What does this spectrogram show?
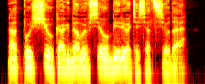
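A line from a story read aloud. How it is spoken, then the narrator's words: Grim barking. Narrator (Russian): мрачно рявкнул Сун Цзиюй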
